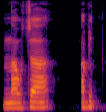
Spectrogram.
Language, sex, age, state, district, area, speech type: Manipuri, male, 18-30, Manipur, Imphal West, rural, spontaneous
